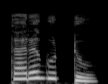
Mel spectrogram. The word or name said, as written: ಥರಗುಟ್ಟು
